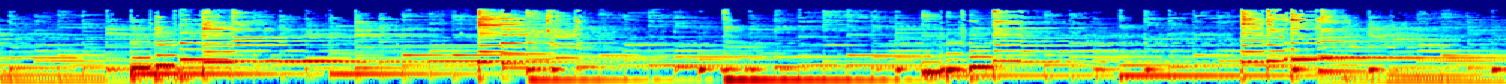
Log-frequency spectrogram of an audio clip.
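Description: Background music on acoustic guitar, strummed chords and plucked notes changing every second or two.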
